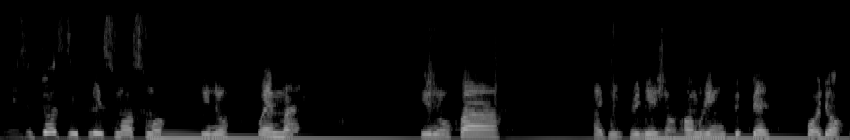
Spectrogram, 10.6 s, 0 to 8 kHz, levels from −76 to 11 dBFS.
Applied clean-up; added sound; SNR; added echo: none; Bass guitar; 8 dB; none.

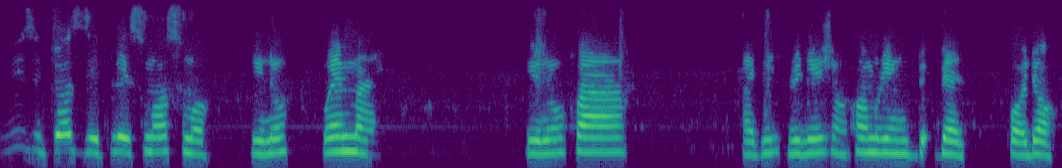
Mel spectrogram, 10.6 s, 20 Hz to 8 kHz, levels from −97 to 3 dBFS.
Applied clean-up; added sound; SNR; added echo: none; none; none; none.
